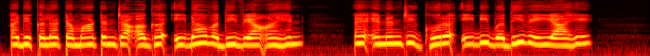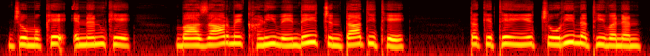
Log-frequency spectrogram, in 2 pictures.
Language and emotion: Sindhi, fearful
